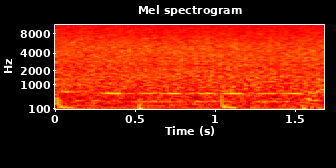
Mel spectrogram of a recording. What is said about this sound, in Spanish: es donde hay abundante agua y pues una serie de cataratas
